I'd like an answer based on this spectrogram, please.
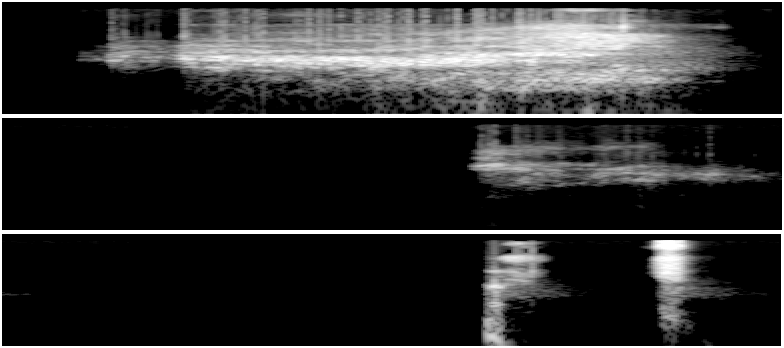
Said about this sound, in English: The difference in car noise between the car that's in the nearest lane as opposed to the far lane shows up in the waveform. Here comes a car in the other lane. Barely here, barely showed up. On the other hand, I'm spiking the meter here.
